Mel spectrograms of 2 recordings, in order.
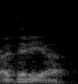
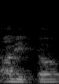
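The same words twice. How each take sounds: First: The name is said with an American pronunciation. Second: The name is said with a Bengali pronunciation. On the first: "In American English it'd be like" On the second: "in Bengali it's"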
